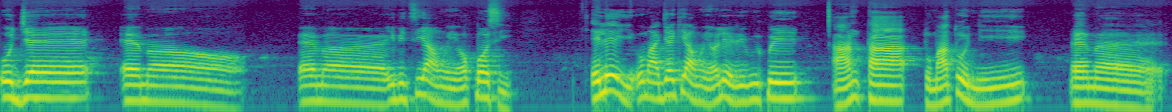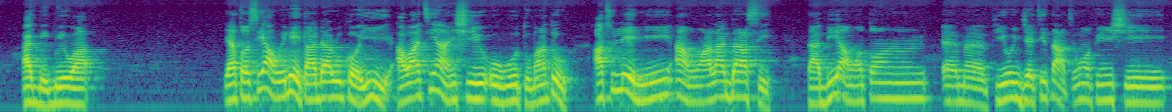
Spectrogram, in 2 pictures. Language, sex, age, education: Yoruba, male, 30-45, tertiary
